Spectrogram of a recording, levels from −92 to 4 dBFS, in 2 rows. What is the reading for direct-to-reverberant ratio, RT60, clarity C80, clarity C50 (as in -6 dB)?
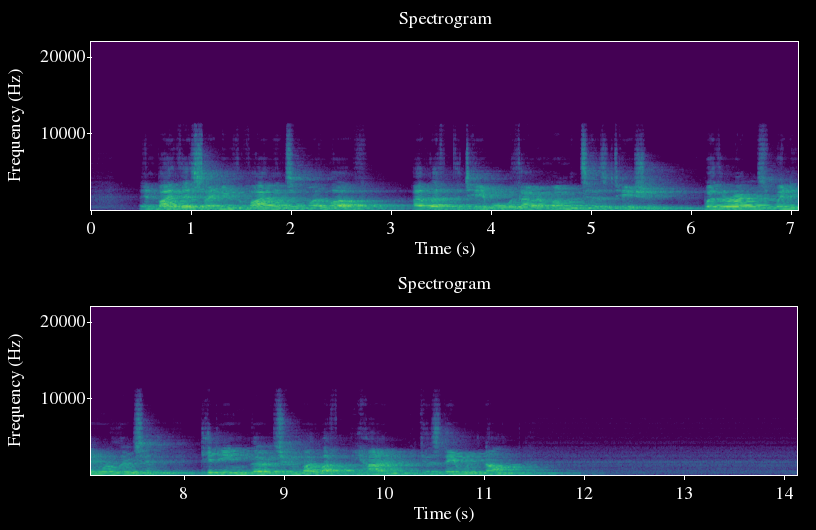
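-4.5 dB, 1.3 s, 5.0 dB, 3.0 dB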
